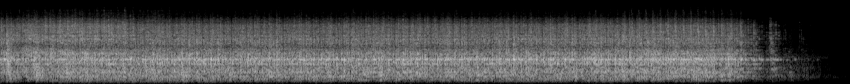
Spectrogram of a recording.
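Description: Sewing machine running steadily while stitching a suit kurti, a loud continuous close-up whir that holds for about seven seconds and then winds down and stops.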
